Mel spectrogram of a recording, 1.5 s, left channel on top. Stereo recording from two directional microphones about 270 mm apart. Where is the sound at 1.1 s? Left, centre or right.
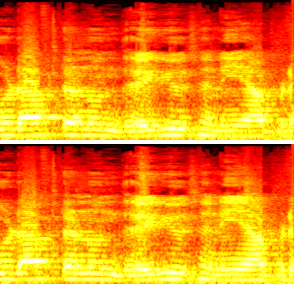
Right.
